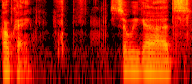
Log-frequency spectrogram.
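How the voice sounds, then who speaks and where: Congested woman rambling slowly in a low voice. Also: darkish tone, a little hiss or hum. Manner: chatty, self-correcting, talks to viewers while working. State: congested, voice a bit off. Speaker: planner vlogger. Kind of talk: casual rambling craft chat.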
